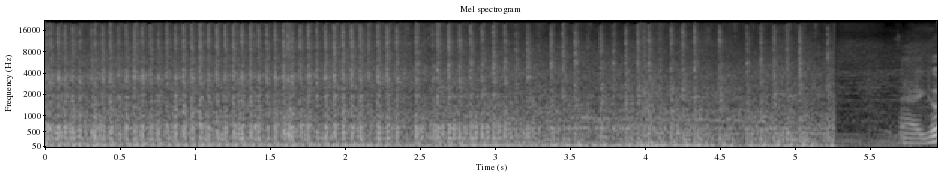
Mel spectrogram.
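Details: Nissan 240SX S14 after head gasket and timing chain replacement, timing still off and jumping, overheating history: lumpy, low sagging idle that never settles.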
